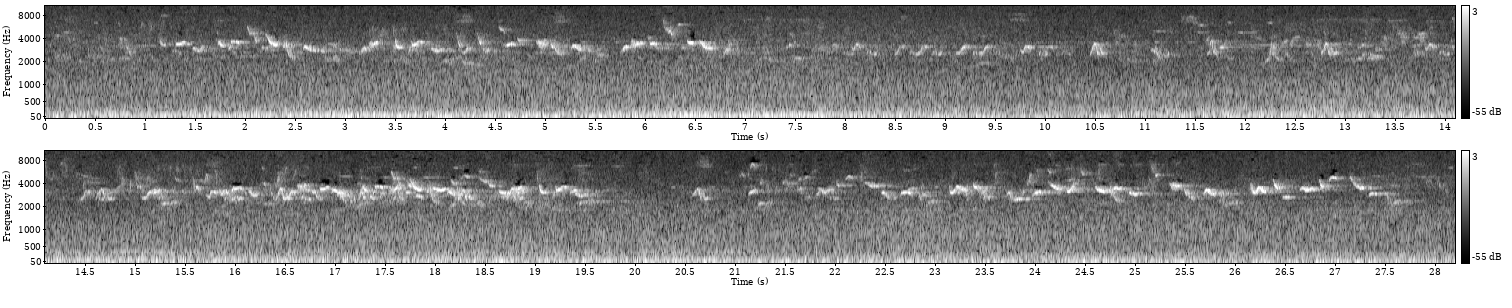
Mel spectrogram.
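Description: Many small birds chirping and chattering, short calls overlapping almost without a break, over a steady low rumble.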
